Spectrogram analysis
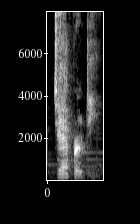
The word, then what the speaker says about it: jeopardy: Kayak ini, Jeopardy, Jeopardy, bukan Jeopardy. Seringkali mengucapkan Jeopardy, keliru. Tapi Jeopardy, see?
